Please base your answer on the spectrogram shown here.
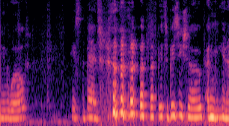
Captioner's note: laughs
